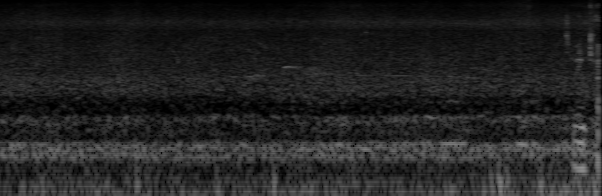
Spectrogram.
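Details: Steady low-pitched humming of a honey bee swarm crawling into a new hive, swelling slightly in the final second.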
